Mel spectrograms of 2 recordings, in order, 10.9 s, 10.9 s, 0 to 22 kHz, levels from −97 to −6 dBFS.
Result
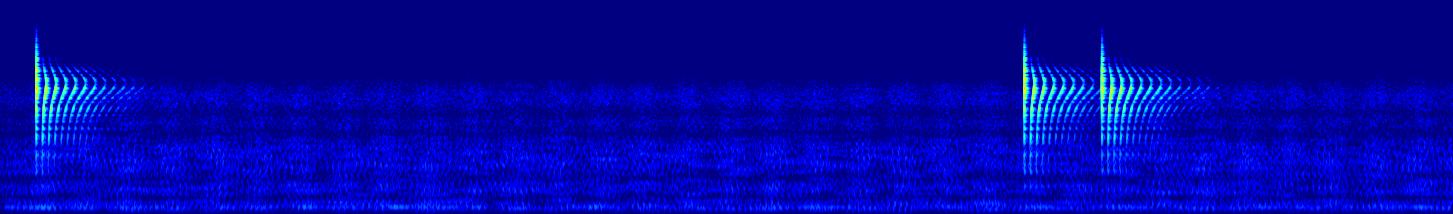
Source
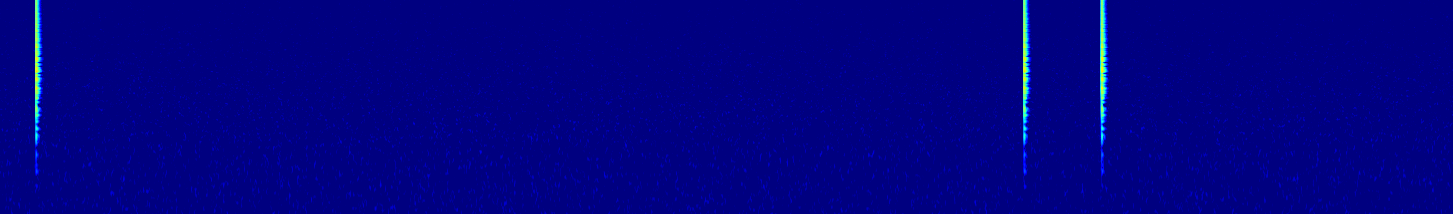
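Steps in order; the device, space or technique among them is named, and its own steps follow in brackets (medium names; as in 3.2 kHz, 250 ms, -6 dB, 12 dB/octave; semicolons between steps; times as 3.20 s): combo amplifier with spring reverb and tremolo (spring tank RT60 1.1 s, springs 44 ms, chirp 30 ms, DRR -3 dB; tremolo 3.1 Hz, depth 31%; cabinet simulation 87–4100 Hz, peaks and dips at 130 Hz +8 dB, 310 Hz -9 dB, 690 Hz -6 dB, 1.7 kHz -8 dB, 2.5 kHz -8 dB); trim +8.5 dB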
